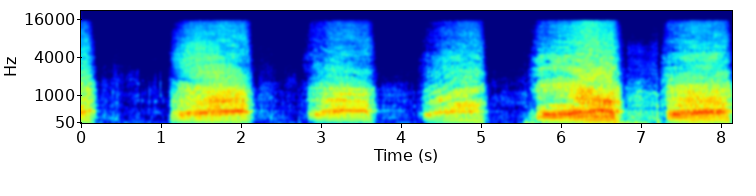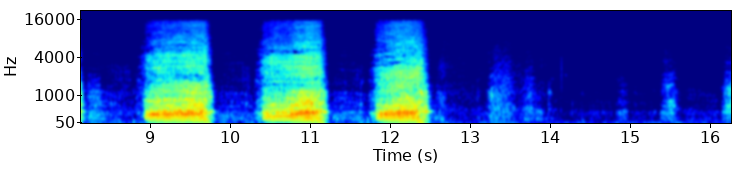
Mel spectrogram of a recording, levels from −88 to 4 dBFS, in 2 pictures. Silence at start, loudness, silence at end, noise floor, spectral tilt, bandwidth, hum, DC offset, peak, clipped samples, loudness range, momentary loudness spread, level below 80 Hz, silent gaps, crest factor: 0 s; -16 LUFS; 3.8 s; -71 dBFS; -6 dB/octave; 15.5 kHz; none; under 0.1%; 0 dBFS; under 0.1%; 10 LU; 19 LU; -46 dBFS; none; 18 dB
